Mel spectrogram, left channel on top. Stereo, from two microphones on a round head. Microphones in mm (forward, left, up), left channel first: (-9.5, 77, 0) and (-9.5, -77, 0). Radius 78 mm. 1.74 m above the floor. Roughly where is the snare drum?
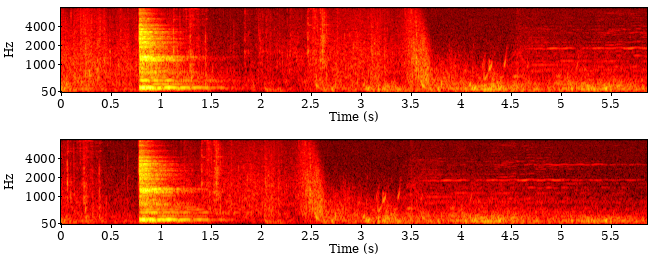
Centre.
